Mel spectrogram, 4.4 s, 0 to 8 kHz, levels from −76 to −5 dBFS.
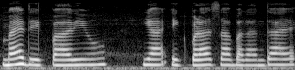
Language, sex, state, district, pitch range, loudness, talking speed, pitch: Hindi, female, Bihar, Kaimur, 230-245 Hz, -16 LUFS, 150 wpm, 235 Hz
